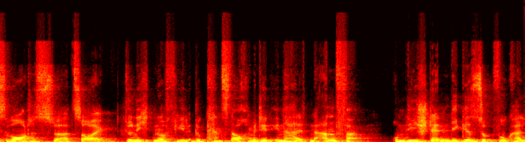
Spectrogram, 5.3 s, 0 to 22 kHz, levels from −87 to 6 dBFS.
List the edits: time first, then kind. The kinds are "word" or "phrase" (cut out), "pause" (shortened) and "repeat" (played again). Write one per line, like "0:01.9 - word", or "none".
0:01.3 - word
0:01.9 - word
0:02.5 - word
